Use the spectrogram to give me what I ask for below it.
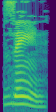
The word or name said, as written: zayn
